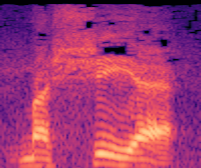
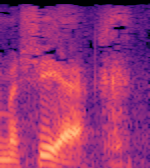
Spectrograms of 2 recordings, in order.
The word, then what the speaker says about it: Mashiach: Now, if you want to be a purist about the way you say it, actually it gets pronounced a little bit different in Hebrew, in that it sounds something like Mashiach. And that gets sort of a sharp expression there, Mashiach.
